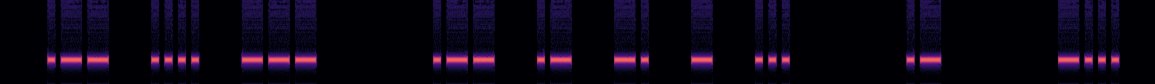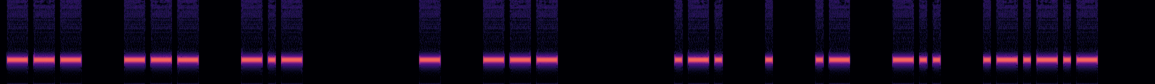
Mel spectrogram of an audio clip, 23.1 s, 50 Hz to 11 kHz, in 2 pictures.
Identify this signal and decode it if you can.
Morse code, heard as a keyed tone, about 18 wpm, spaced as for 12 wpm, 1000 Hz. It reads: WHO WANTS A BOOK TO READ.
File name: qotdfiles / 12wpm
